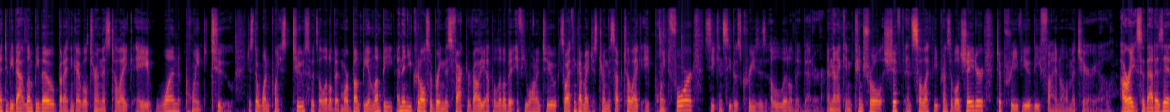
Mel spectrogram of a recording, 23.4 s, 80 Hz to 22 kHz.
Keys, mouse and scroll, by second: 0.0-4.0 drag, 5.0-7.9 middle drag, 7.9-8.5 scroll up 3, 8.5-10.2 drag, 10.2-10.8 scroll up 1, 11.1 click, 11.4-13.7 drag, 13.7 a, 13.9-18.2 middle drag, 18.2 ctrl+shift+click, 19.6 KP_0, 21.2 scroll up 1, 21.9 middle click, 23.2 right click.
